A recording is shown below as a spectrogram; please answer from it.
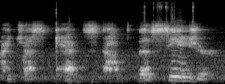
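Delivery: hollow, whispery voice, soft and breathy. Retelling a voice heard on a recording: imitating a hollow whispery voice. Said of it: "like a whisperiness, but like, it was like a hollow".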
